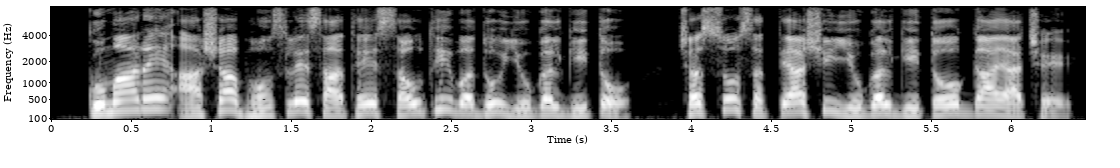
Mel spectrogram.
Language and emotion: Gujarati, neutral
